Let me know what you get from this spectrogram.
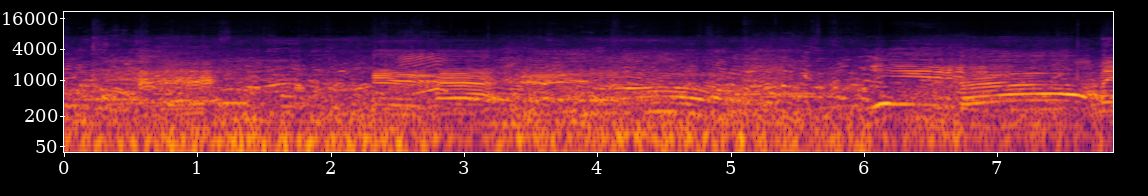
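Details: Young Sahiwal bull calves, about six to seven months old, at Aftabganj market in Dinajpur, Bangladesh: repeated short wavering moos from several animals over constant buyer and seller chatter and crowd noise.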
